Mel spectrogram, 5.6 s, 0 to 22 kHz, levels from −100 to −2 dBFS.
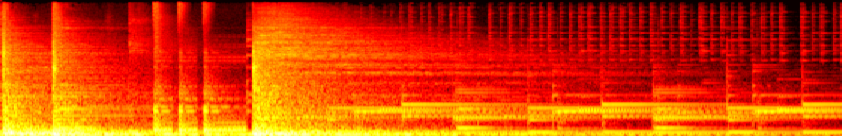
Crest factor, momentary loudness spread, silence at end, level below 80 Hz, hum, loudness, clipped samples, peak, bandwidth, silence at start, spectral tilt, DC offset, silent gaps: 16 dB; 17 LU; 0 s; -20 dBFS; none; -18 LUFS; under 0.1%; 0 dBFS; over 20 kHz; 0 s; -5.5 dB/octave; under 0.1%; none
